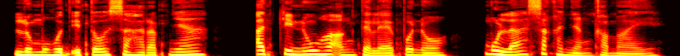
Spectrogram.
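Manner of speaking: usual speaking voice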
